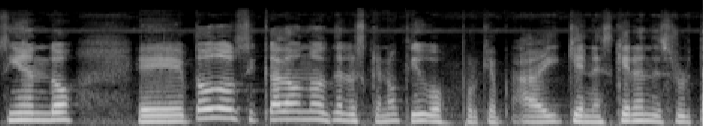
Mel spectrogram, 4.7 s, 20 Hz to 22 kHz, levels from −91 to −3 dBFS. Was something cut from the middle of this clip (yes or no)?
yes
